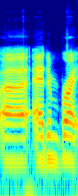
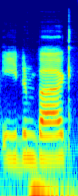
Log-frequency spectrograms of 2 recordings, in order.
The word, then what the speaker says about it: Edinburgh: crying from when I heard an American call Edinburgh Edinburgh.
